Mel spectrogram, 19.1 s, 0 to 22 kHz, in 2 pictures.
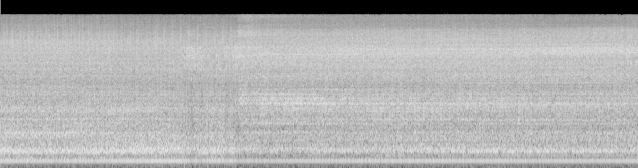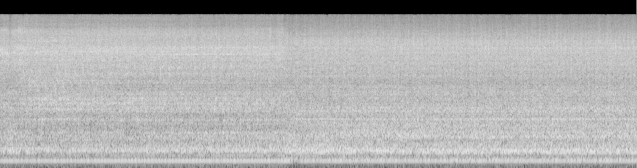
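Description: Delta 6-inch belt sander running steadily with a motor hum, while the end of a metal T-nut is ground square against the moving abrasive belt.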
